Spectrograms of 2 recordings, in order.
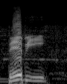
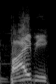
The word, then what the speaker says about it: Bybee: Nice touch at the net there by Julia Bibby. Julia Bybee, correction. That's the pronunciation I'm hearing from the public address announcer here inside the gymnasium of East Grand Forks High School.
